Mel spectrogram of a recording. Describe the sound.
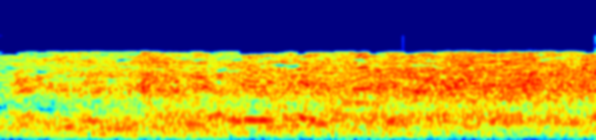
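Provincial deputies and the public of Bukavu applaud and cheer in the hall of the Provincial Assembly, welcoming the programme speeches of two candidates for governor, in a loud, unbroken wash of clapping and raised voices that holds steady for the whole three seconds, with crowd chatter mixed through it.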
